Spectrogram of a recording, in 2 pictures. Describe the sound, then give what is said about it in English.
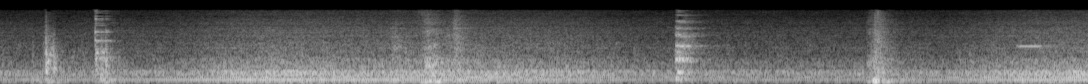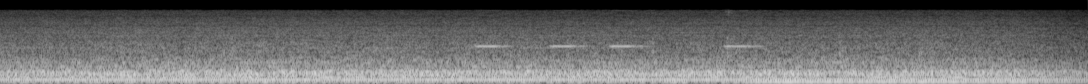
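A steady electrical hum drones continuously as a microwave oven melts cheese in a bowl, with a few sharp clicks and clunks near the start and some faint high beeps partway through. “microwave the cheese in a bowl.”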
